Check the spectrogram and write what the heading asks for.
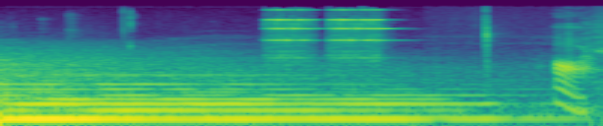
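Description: A doorbell rings twice, two short rings a moment apart about two seconds in, over a low held chord that fades out. Someone is at the door at night.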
